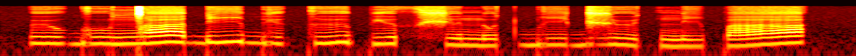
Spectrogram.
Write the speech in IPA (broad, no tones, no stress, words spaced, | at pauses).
ʉu̯ɡu ŋ͡ǀa ɗi bʲɨkɨ pʲɨθ ʃɨnutbid͡ʒʉt nipa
